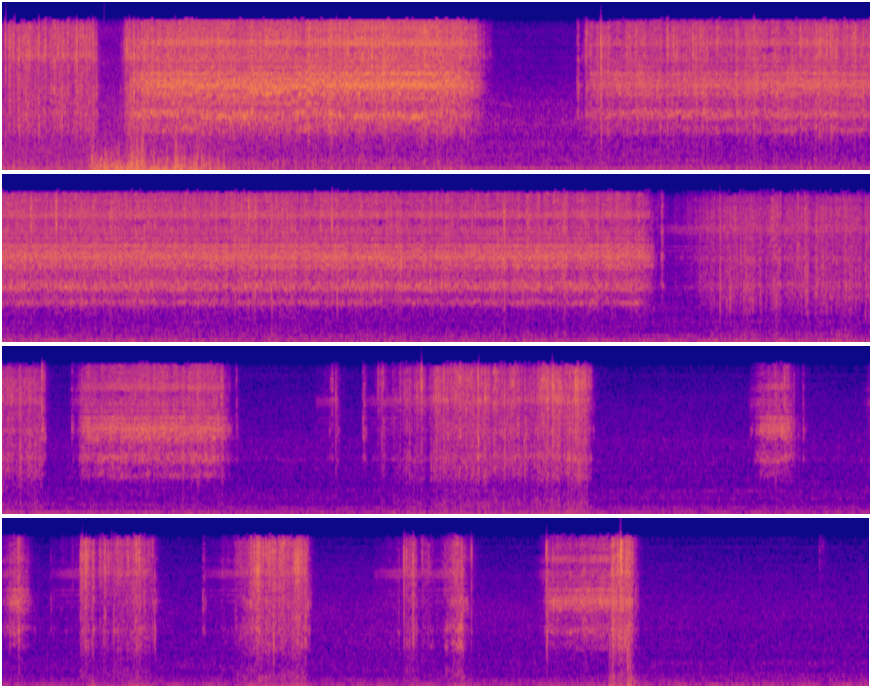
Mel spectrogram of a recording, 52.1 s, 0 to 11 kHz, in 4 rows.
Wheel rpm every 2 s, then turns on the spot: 20, 110, 120, 50, 30, 70, 70, 70, 70, 70, 70, 30, 20, 30, 40, 0, 20, 10, 10, 10, 10, 10, 0, 20, 20, 0.
22-26 32-36 40-44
